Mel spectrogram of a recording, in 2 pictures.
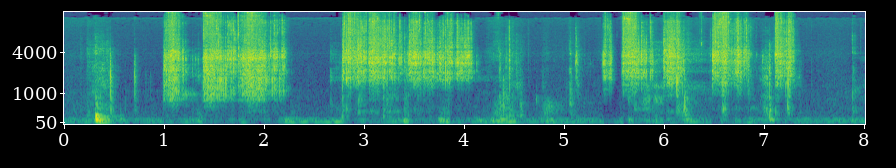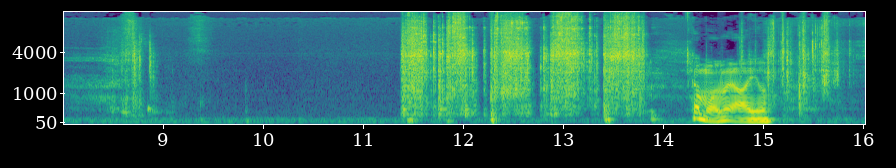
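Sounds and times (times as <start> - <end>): plastic pieces rattling: 1.0 - 7.4, 11.4 - 14.0, 15.0 - 16.0.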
